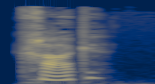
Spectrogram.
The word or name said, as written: krak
